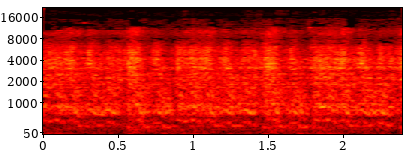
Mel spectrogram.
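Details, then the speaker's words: Old gasoline GMC bucket truck, long positive battery cable (about 83 ft): starter turns over sluggishly and unevenly without catching; weak battery and cable resistance suspected, possibly hydrolocked; fuel bowls may be dry. Slow cranking. "might be sort of hydrolocked or something cuz it's not want to turn over much no sure ain't all right oh there you go that battery don't sound very tough does it"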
